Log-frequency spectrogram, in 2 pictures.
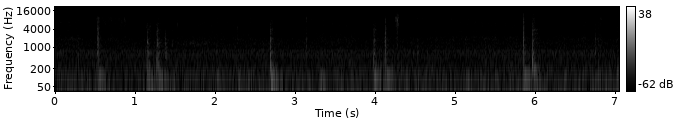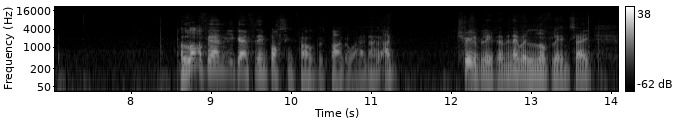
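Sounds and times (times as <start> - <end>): brush dabbing on cardstock: 0.0 - 13.9.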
